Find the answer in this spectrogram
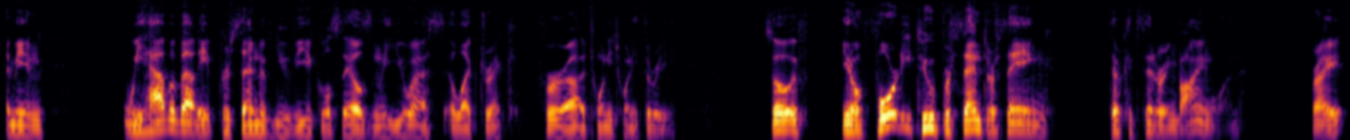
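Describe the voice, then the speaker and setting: A man speaking as a guest in a live chat, telling stories in an animated way and imitating other people's voices. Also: fairly low pitch, moderate pace. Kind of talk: casual conversation.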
